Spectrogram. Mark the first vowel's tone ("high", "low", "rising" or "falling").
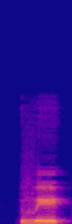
high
